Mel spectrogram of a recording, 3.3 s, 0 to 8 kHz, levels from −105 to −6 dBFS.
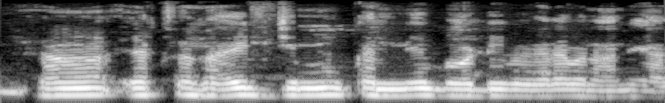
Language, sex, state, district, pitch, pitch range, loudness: Hindi, male, Uttar Pradesh, Muzaffarnagar, 155 Hz, 145-160 Hz, -15 LUFS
